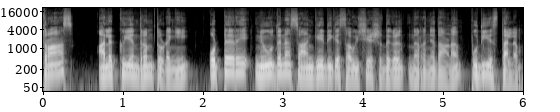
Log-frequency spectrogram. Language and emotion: Malayalam, neutral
